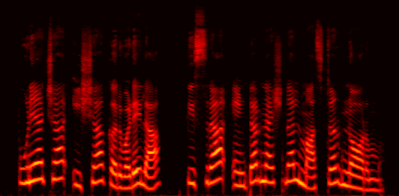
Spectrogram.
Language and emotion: Marathi, neutral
